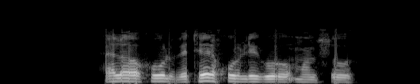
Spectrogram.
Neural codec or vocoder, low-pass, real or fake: vocoder, 22.05 kHz, 80 mel bands, Vocos; 5.4 kHz; fake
